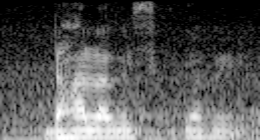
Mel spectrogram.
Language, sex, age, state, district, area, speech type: Bodo, male, 18-30, Assam, Chirang, urban, spontaneous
